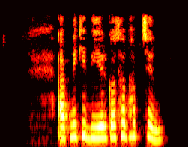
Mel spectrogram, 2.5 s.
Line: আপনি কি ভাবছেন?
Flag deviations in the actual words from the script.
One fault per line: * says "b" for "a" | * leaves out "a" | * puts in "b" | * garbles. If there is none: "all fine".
* puts in "বিয়ের কথা"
